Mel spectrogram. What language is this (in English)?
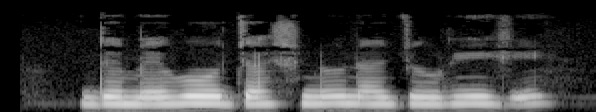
Pashto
